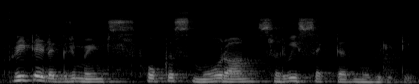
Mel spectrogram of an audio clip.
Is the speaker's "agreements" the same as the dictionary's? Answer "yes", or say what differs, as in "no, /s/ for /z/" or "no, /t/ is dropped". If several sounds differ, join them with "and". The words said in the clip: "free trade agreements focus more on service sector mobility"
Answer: yes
